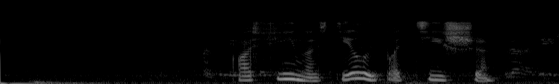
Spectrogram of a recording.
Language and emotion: Russian, angry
